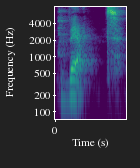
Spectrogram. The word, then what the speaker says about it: verte: You don't say the E, but you say the T. Verte. Vert, verte.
